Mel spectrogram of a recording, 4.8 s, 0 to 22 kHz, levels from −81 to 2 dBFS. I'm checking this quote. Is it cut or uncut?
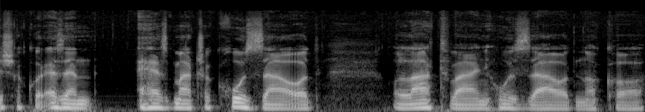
uncut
